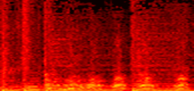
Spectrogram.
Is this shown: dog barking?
yes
